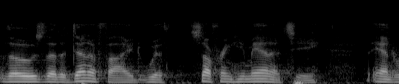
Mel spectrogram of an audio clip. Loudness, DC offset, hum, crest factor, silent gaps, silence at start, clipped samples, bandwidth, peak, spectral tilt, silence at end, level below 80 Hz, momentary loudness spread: -32 LUFS; under 0.1%; none; 16 dB; none; 0 s; under 0.1%; 8 kHz; -14 dBFS; -7 dB/octave; 0 s; -48 dBFS; 13 LU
